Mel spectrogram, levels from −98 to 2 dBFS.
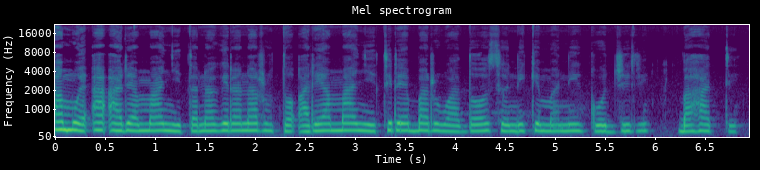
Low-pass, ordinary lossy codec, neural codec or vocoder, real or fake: none; none; vocoder, 44.1 kHz, 128 mel bands every 256 samples, BigVGAN v2; fake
